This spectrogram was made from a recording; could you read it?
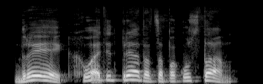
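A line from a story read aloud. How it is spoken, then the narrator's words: Yell. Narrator (Russian): заорал я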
